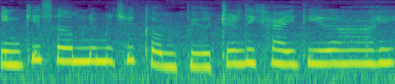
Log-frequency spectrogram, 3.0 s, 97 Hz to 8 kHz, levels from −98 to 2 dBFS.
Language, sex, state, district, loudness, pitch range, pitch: Hindi, female, Uttarakhand, Uttarkashi, -12 LUFS, 275-320 Hz, 290 Hz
